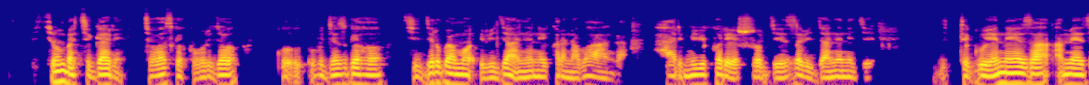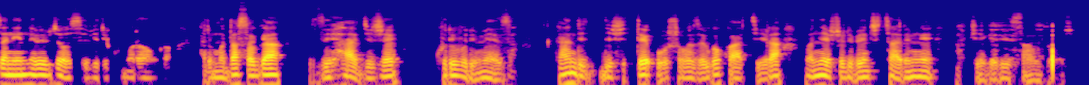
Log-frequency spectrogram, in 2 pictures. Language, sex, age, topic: Kinyarwanda, male, 18-24, education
